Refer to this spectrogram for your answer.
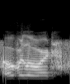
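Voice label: "Overlord", English; Callsign; DCS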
